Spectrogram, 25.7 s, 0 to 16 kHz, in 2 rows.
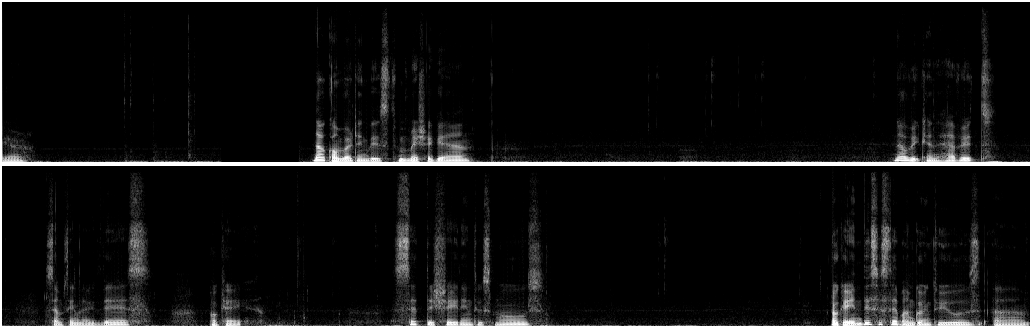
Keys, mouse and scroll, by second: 4.2-4.9 middle drag, 4.9 click, 6.0 click, 10.1 click, 11.5 middle click, 12.3-13.0 scroll up 2, 13.0 middle click, 13.7 scroll down 2, 13.8-17.1 middle drag, 17.1 click, 18.0 space, 24.6 click.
